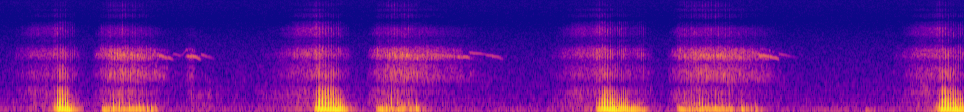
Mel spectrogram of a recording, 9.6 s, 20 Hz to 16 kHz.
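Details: Snoring in a sleeping 3½-year-old boy: regular snoring, about 22 breaths a minute, with rough inbreaths and whistling on each outbreath.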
